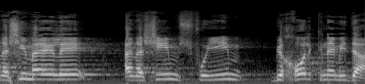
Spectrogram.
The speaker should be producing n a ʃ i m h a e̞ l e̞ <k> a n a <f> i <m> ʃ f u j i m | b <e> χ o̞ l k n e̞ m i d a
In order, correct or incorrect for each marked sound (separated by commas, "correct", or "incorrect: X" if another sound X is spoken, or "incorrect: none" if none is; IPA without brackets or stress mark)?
incorrect: none, incorrect: ʃ, correct, correct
